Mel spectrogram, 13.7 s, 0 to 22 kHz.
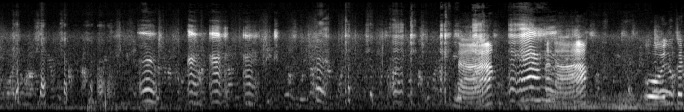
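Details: Baby at home after his 5-in-1 vaccine and RotaTeq, thought to be in pain from the injection: bursts of high wavering crying with whimpers, adult voice in background; distressed infant cry after vaccination.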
